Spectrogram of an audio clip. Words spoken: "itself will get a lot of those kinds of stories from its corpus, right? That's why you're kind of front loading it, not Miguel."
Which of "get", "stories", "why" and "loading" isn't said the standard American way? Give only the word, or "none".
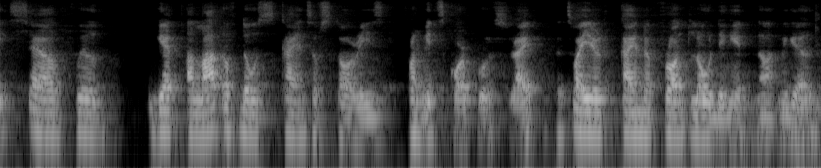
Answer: stories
